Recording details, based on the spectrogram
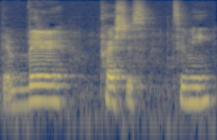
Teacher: You notice they don't even say the R's intervocalically.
